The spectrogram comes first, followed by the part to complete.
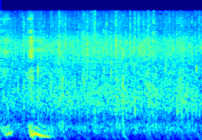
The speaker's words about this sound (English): One more big round of applause.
